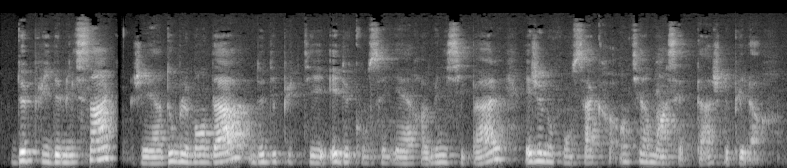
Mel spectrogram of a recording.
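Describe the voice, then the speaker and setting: At a moderate pace with hardly any pauses, a woman with a fairly low pitch uses lively intonation over noticeable background noise. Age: 50s. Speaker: local politician. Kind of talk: campaign statement. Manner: formal.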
